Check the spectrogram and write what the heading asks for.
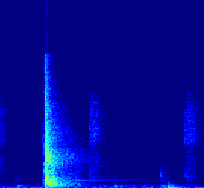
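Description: A single sharp hand clap about half a second in, made to trigger a sound-reactive LED strip through a mic amp sensor that only responds to very loud sounds.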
